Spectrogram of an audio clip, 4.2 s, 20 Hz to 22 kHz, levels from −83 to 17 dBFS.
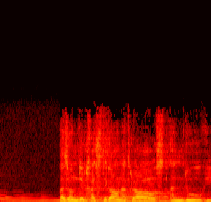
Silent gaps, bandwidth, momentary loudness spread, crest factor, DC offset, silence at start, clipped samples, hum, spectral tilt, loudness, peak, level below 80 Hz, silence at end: none; 11 kHz; 19 LU; 14 dB; 0.3%; 0 s; under 0.1%; none; -5 dB/octave; -22 LUFS; -10 dBFS; -56 dBFS; 0 s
